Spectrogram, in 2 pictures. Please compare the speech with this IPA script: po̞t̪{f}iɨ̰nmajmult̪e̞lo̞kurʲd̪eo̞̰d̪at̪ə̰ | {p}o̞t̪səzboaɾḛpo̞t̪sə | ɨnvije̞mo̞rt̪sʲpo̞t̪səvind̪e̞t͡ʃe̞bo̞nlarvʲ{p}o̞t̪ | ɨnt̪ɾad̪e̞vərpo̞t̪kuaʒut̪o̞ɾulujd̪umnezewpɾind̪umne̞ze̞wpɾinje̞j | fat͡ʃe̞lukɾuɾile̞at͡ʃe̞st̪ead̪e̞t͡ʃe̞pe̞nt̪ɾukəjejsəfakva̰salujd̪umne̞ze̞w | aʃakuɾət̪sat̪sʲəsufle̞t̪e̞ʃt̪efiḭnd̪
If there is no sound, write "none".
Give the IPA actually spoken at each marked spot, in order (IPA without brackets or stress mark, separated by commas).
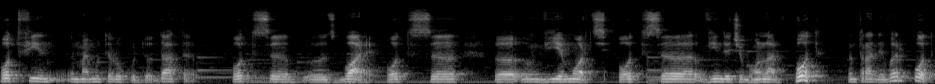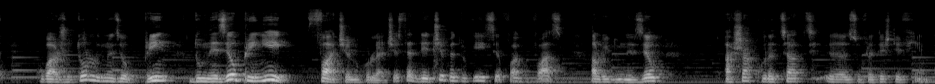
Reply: f, p, p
